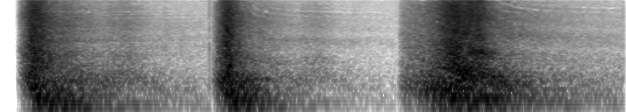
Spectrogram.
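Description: Three whoosh sound effects about two seconds apart, each fading out over a second or two. The first two start suddenly; the third swells in more gradually.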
